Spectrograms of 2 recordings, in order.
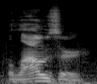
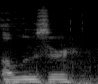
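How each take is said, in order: First: The vowel sounds like 'ow' in 'louse'. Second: The vowel sounds like 'oo' in 'lose'.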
